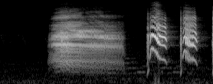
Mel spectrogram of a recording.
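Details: [5, 'A parrot gives a long, grating screech lasting almost a second, then two short, shrill, downward-slurred squawks.']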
